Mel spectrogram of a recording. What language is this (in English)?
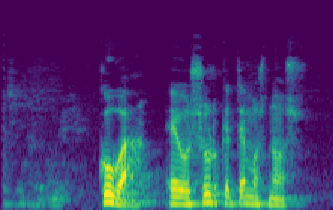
Galician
